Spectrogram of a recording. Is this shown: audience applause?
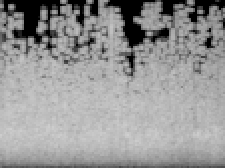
yes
